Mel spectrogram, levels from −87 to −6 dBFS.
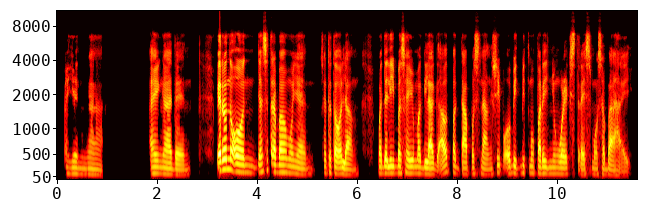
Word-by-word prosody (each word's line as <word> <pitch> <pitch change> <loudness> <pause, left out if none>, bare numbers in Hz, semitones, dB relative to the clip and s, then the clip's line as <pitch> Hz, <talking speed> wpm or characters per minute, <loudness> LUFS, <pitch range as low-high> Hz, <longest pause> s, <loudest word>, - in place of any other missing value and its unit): Ayun 115 -2 -10
nga. 100 -2 -8 1.0
Ayun 125 0 0
nga 110 - +2
din. 100 -2 -5 0.5
Pero 190 +4 +10
noon, 145 -8 +4
diyan 145 +5 -2
sa 190 - +1
trabaho 145 -1 +3
mong 130 -2 -5
yan, 105 -2 -4 0.2
sa 130 - -10
totoo 115 -3 +2
lang. 105 -1 -2 0.4
Madali 130 0 +1
ba 130 0 0
sa'yo 130 -2 0
mag-logout 115 -3 0
pagtapos 115 +1 -3
ng 105 -1 -4
shift 140 +6 -4
o - - -2
bitbit 130 +1 -8
mo 125 - -7
pa 125 0 +1
rin 120 -1 -4
'yung 120 - -10
work 115 -1 -1
stress 100 - -2
mo 110 -2 -8
sa 105 - -3
bahay? 85 -2 -4
120 Hz, 170 wpm, -24 LUFS, 110-130 Hz, 1.0 s, Pero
